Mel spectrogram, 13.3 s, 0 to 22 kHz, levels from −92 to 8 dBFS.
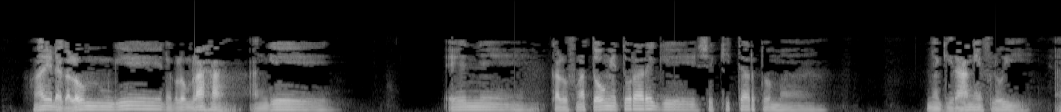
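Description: Speech, likely squeezed through heavy MP3 compression at a very low bitrate, around 16 kbps, leaves nothing above 5.6 kHz, so the voice sounds dull, watery and swirly, with smeared consonants. Periodic USB or driver dropouts, where something blocks the audio path every 2.0 s from 2.43 s to 12.44 s, skip a couple of milliseconds each time, producing regular ticks.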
